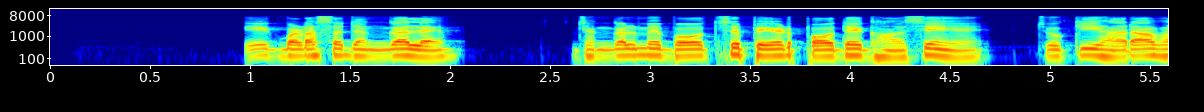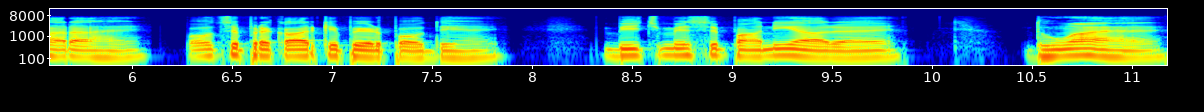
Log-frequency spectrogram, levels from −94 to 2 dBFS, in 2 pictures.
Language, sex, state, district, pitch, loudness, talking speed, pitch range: Hindi, male, Rajasthan, Churu, 130 Hz, -19 LUFS, 175 wpm, 120-140 Hz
